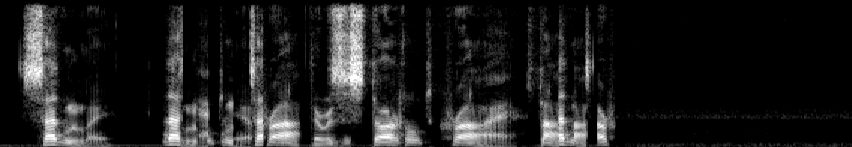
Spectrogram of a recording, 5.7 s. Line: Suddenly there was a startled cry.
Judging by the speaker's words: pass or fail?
fail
